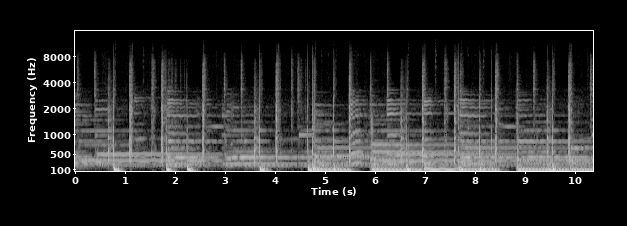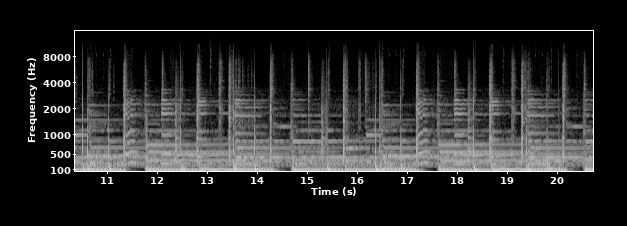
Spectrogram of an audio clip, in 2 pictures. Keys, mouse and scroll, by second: 0.3 alt+z, 0.5 scroll, 0.6 scroll down 1, 0.7-3.5 middle drag, 2.4 scroll down 1, 3.5 Tab, 3.8-4.2 middle drag, 4.2 scroll up 3, 4.4 1, 4.8 alt+z, 5.1-5.7 shift+middle drag, 5.7 KP_1, 6.6 click, 7.2-7.5 scroll up 4, 7.5-8.0 shift+middle drag, 8.0 g, 8.3 z, 10.3 click, 10.5 scroll down 3, 10.7 middle click, 11.0 Tab, 11.2 scroll down 3, 11.4 middle click, 11.8 alt+z, 12.8 middle click, 13.2 click, 13.8-15.1 middle drag, 15.1 shift+a, 17.7 click, 19.1 click, 20.3 ctrl+z.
